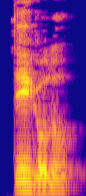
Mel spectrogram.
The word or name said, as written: tegolo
